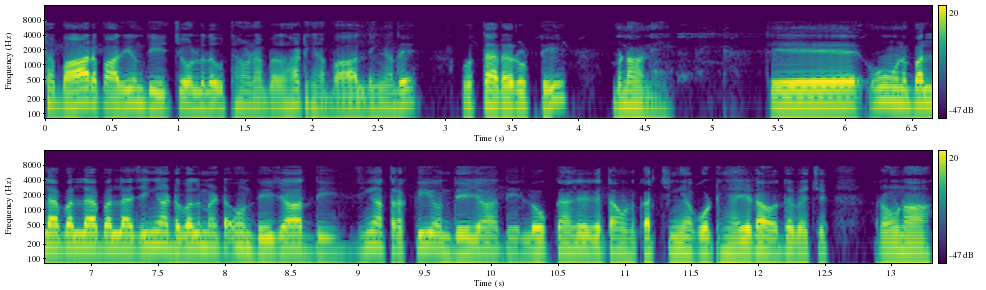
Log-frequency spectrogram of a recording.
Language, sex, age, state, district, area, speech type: Dogri, male, 18-30, Jammu and Kashmir, Udhampur, rural, spontaneous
